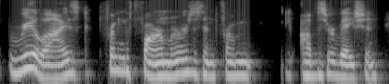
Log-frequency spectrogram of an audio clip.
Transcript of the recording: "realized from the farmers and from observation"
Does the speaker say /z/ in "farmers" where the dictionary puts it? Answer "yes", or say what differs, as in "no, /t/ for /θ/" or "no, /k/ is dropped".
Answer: yes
